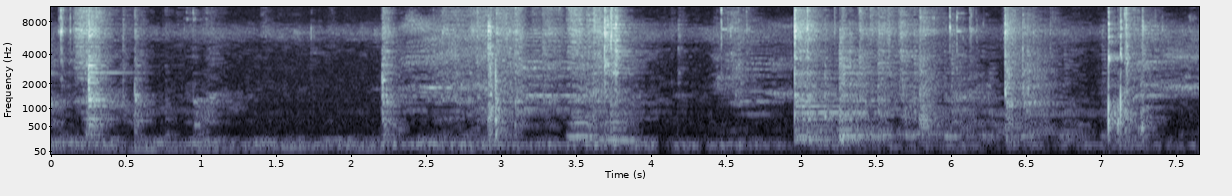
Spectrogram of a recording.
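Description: Stainless-steel pot lids and bowls clinking now and then as they are lifted and moved, over soft background music.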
